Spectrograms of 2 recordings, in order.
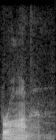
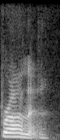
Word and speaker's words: Branagh: like Kenneth bronen and you're saying his name wrong we've been saying his name wrong this whole time what is it is my job to point this out well I say everybody's name's wrong Kenneth Brana Brana yeah what am I saying bronen you're saying brought in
